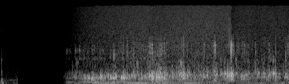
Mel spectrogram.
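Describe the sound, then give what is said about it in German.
Continuous scratching and faint crackling of insects and earthworms burrowing through soil, recorded underground, a dense rustling texture with scattered small clicks, starting after a brief moment of silence. “Insekten und Regenwürmer ackern sich durch die Böden. Hier zu hören in den Aufnahmen des Schweizer Ökoakustikprojekts Sounding Soil.”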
